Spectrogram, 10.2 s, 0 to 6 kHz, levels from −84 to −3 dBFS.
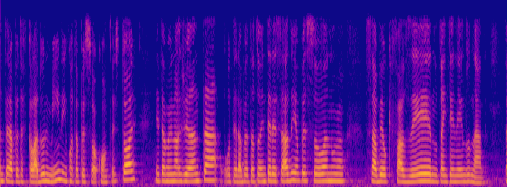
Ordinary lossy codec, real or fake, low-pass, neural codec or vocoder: none; fake; 5.4 kHz; codec, 16 kHz, 4 kbps, FunCodec, trained on LibriTTS, 50 frames a second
